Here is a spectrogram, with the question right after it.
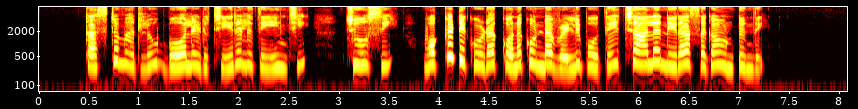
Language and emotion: Telugu, sad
